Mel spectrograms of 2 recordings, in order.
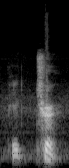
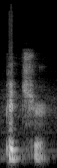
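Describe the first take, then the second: First: The stress is on the second syllable. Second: The stress is on the first syllable. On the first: The speaker calls it wrong. "I could make a mistake" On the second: The speaker calls it right. "the stress is on the first syllable"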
